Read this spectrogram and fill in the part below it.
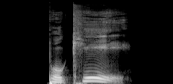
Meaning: bokeh
- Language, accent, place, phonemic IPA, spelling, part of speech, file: German, Germany, Berlin, /bɔˈkeː/, Bokeh, noun, De-Bokeh.ogg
